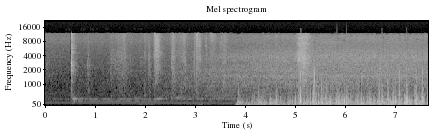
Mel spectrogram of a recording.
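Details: 2004 stand fan, model SSF, on high speed with green-blue blades; only fault found was a dirty plug, and it starts strongly. A soft motor hum, then a strong, even rush of air with no grinding, scraping or rattling. Normal running.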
